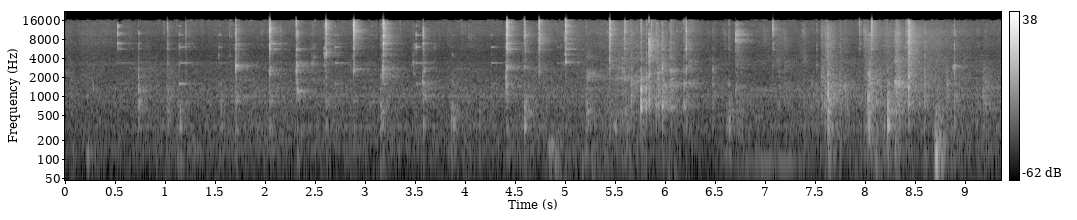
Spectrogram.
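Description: A spoon clinks against a glass container while a liquid mixture is stirred in a home chemistry experiment, a quick irregular run of light, bright taps, close and fairly soft, with a faint low murmur underneath.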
